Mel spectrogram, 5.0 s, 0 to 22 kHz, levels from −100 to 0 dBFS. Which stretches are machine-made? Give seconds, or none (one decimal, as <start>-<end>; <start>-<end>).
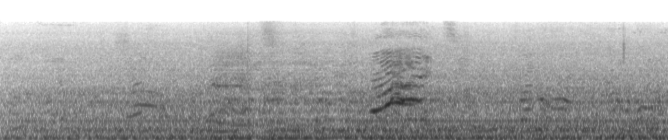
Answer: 1.6-2.6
